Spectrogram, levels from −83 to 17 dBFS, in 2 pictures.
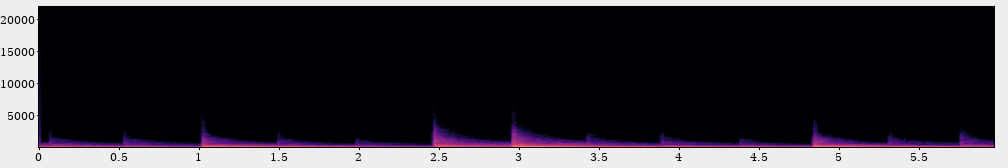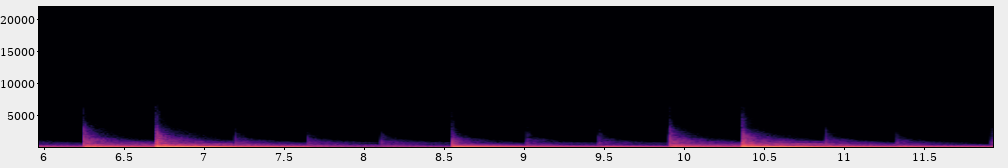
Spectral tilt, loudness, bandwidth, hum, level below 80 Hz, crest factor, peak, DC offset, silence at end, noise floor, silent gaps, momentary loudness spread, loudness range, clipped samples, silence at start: -13.5 dB/octave; -22 LUFS; 2.5 kHz; none; -22 dBFS; 16 dB; -4 dBFS; under 0.1%; 0 s; -41 dBFS; none; 19 LU; 4 LU; under 0.1%; 0 s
